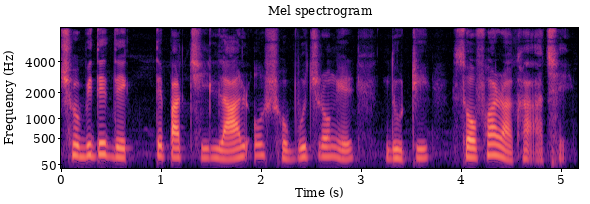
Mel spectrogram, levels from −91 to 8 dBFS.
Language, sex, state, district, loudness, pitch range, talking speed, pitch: Bengali, male, West Bengal, Alipurduar, -22 LUFS, 140-180 Hz, 125 wpm, 155 Hz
